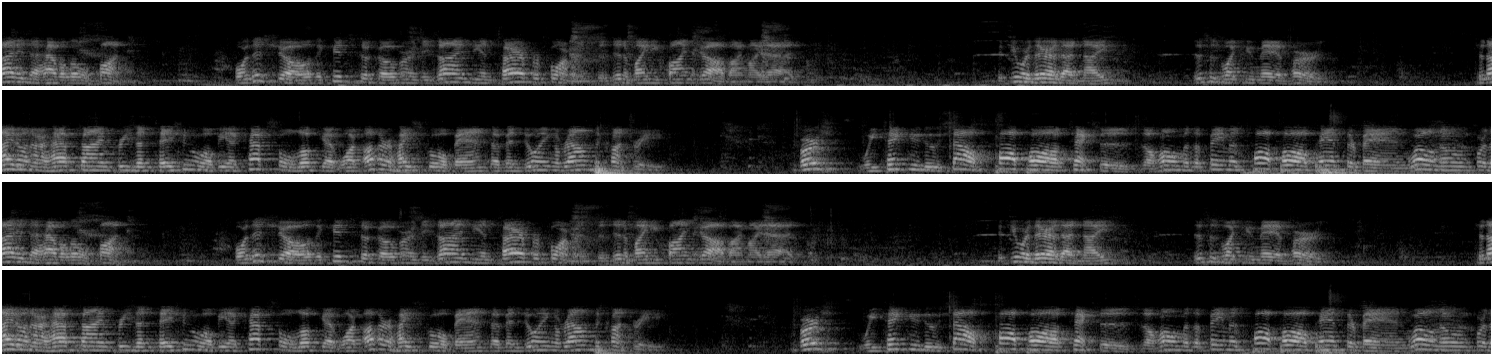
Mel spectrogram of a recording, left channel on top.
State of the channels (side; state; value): both; normal; correlation 0.92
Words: to have a little fun. For this show, the kids took over and designed the entire performance and did a mighty fine job, I might add. If you were there that night, this is what you may have heard. Tonight on our halftime presentation will be a capsule look at what other high school bands have been doing around the country. First, we take you to South Paw Paw, Texas, the home of the famous Paw Paw Panther Band, well known for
